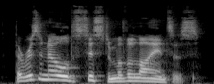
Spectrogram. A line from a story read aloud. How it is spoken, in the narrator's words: Clemenceau boomed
